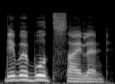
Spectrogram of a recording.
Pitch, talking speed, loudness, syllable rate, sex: 165 Hz, 205 wpm, -17 LUFS, 5.8 syllables/s, male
